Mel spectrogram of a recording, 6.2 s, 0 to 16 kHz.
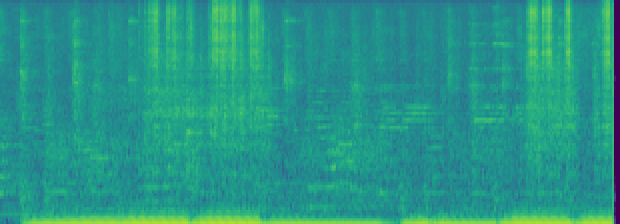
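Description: A song played loud through a Logitech 2.1 computer speaker system, its subwoofer carrying heavy, sustained bass notes that dominate the sound. The bass drops out briefly twice, about two and a half and four seconds in.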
